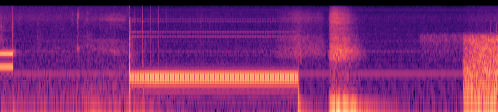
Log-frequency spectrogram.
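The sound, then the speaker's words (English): A phone call to a woman's number: a few quick dialing beeps, then a loud, steady ringing tone lasting nearly two seconds, cut off by a click as the call connects to voicemail, followed by hiss. “So maybe we could get her on the phone and just get to the bottom of this real quick.”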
